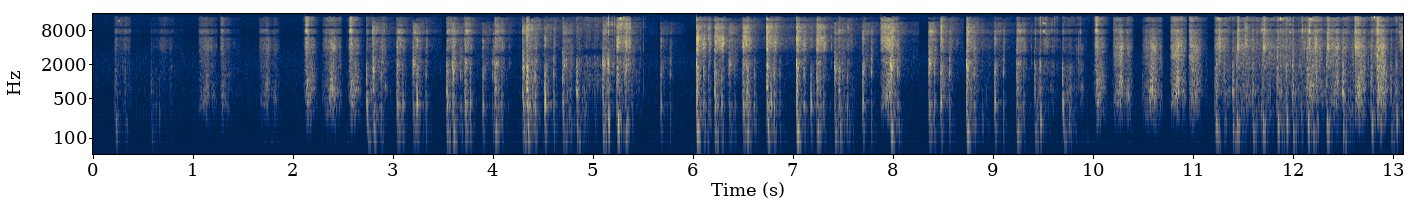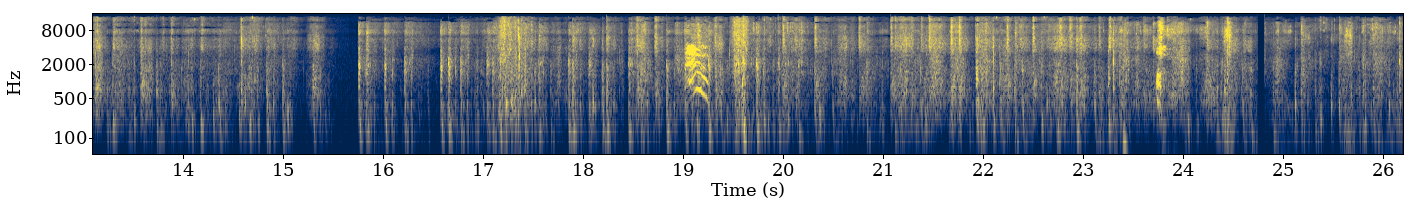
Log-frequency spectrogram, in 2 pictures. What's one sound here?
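Footsteps patter quickly across dry, sandy ground.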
